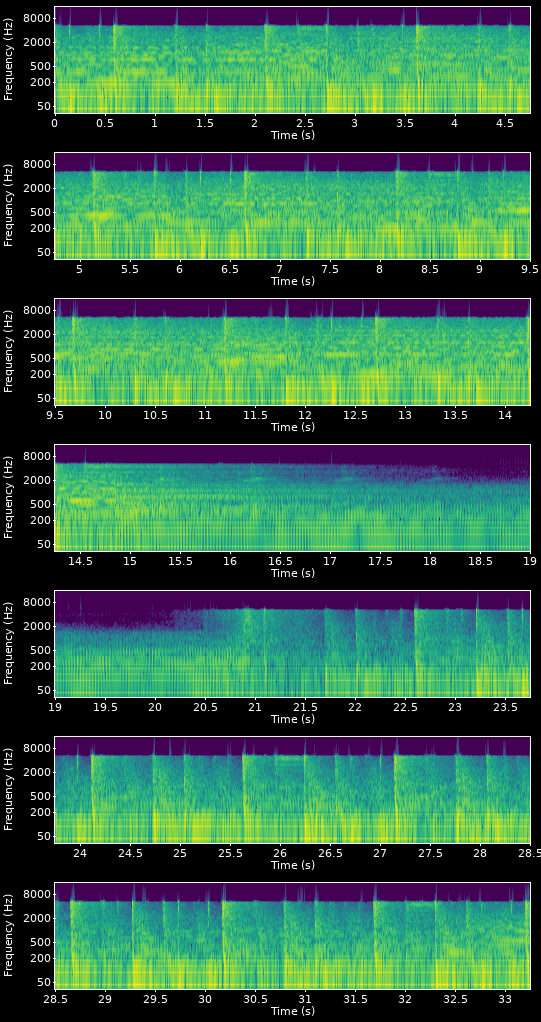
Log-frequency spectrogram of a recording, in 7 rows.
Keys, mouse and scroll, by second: 0.2-1.4 drag, 1.4 BackSpace, 1.4 BackSpace, 3.7 click, 4.2 click, 6.1 Tab, 7.0 Tab, 9.2 click, 11.4 click, 12.3 click, 13.4-14.8 drag, 14.8-15.1 scroll up 2, 15.3 click, 16.1 Tab, 16.4 click, 17.4 click, 18.0 alt+click, 18.4 alt+click, 20.1 click, 22.4 click, 24.2 click, 27.2 click, 27.5 Tab, 28.0 click, 30.0 click, 30.3 Tab, 30.5 click, 33.0 Tab.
